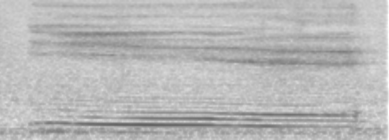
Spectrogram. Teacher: the E vowel is the most high and most front vowel you can do in your mouth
